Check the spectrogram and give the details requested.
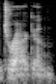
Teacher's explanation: There's a little bit of a chirping sound at the beginning.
